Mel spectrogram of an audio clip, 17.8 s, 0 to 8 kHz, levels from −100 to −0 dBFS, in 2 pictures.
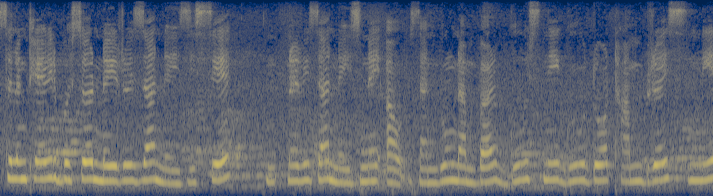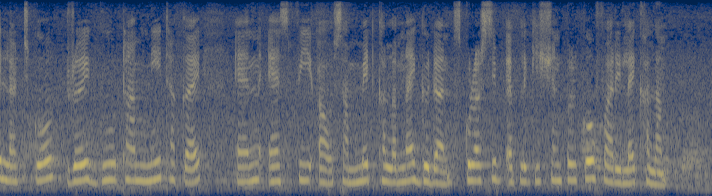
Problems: low volume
